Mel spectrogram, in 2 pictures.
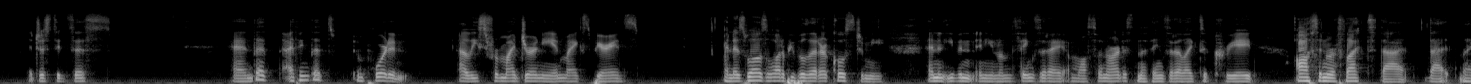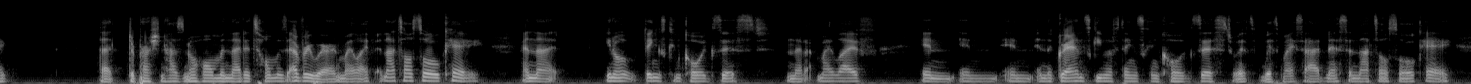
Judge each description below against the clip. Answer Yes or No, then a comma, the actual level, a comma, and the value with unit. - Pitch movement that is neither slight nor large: No, narrow, 1.9 semitones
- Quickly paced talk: Yes, fast, 210 wpm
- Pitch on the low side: No, medium, 145 Hz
